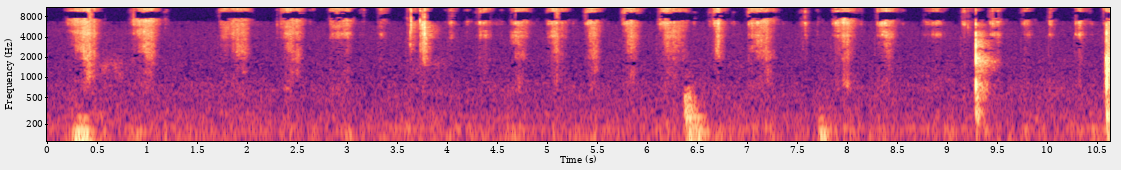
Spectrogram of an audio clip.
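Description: A solid slab of kinetic sand resting on a palm is sliced and scraped with a thin metal blade. Repeated short, grainy scraping strokes carry a bright, hissy high edge, broken by a few soft low thumps and a sharper crunch near the end.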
